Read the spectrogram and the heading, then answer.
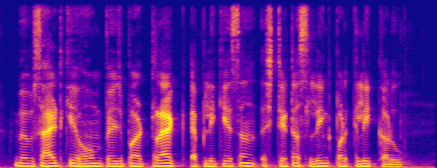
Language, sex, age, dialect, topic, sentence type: Maithili, female, 31-35, Eastern / Thethi, banking, statement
